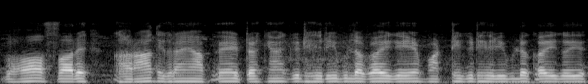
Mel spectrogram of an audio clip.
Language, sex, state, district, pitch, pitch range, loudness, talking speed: Hindi, male, Odisha, Nuapada, 135 Hz, 135-140 Hz, -17 LUFS, 195 wpm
